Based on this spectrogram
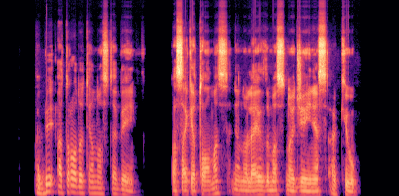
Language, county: Lithuanian, Panevėžys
